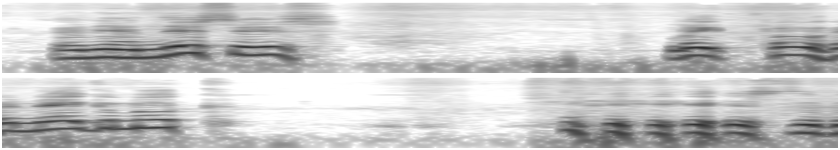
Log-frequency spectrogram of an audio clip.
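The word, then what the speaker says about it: Pohénégamook: And then this is Lake Pohanegamuk is the pronunciation of it.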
